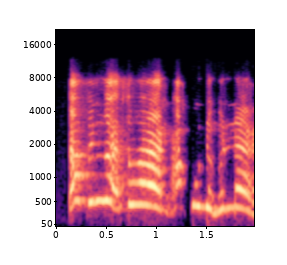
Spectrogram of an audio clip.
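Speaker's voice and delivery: put-on child refusing blame before God; whiny protest. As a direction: protest like a stubborn kid.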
